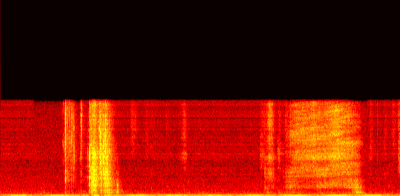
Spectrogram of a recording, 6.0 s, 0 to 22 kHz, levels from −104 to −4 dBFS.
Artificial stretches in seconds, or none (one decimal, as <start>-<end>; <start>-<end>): 0.0-0.5; 1.2-4.3; 5.5-6.0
